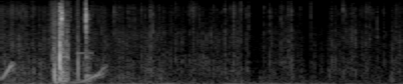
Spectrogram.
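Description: Animated logo sound effects: a sharp click, then a short rising pop about a third of a second in, fading away to near silence.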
